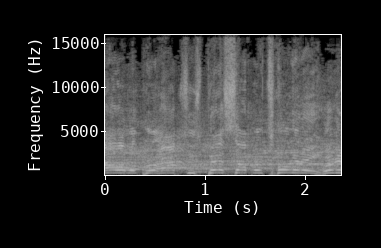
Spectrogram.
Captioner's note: crowd cheering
